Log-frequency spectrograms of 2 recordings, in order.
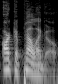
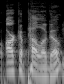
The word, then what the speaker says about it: Archipelago: How do you say that? Gulag? – Archipelago. – Archipelago. – Yeah.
